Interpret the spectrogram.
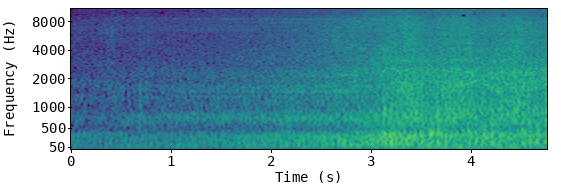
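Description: A London Northwestern Railway electric multiple unit approaching, growing steadily louder, then rushing past close by from about three seconds in with a loud, even rumble and hiss of wheels on rails.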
